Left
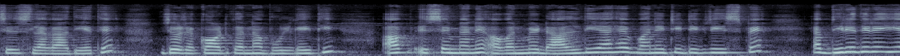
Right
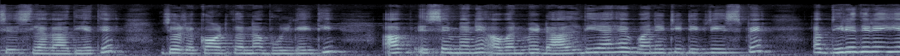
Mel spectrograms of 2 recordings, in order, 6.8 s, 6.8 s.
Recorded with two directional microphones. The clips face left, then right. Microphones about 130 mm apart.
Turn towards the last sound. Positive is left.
turn(degrees=35)  # may be behind; listen again after turning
